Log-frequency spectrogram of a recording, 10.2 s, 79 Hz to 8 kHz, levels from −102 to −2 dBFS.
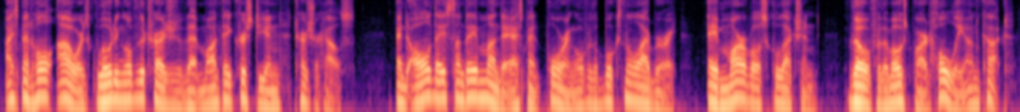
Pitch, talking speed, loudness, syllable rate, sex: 110 Hz, 230 wpm, -20 LUFS, 6.9 syllables/s, male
